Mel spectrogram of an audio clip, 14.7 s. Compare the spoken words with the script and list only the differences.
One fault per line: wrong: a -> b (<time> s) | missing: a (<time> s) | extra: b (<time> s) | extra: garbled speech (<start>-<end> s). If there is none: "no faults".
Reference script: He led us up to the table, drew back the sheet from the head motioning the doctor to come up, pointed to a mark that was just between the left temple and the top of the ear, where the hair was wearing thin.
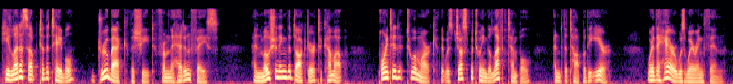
extra: and face and (3.7 s)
